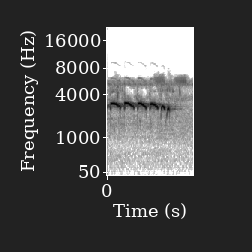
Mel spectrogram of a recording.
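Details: Diederik cuckoo giving one brief phrase of six pure whistled notes, the last few shorter and dropping a little in pitch, with a faint high hiss in the background.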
